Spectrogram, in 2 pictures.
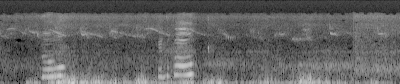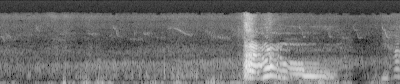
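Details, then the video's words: Alaskan Malamute named Sherpa getting mad during a love-hate relationship with the family's daughter, giving short whining yelps early on, then a loud wavering howl-like whine near the end, with speech in the background. "Dog gets Mad"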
